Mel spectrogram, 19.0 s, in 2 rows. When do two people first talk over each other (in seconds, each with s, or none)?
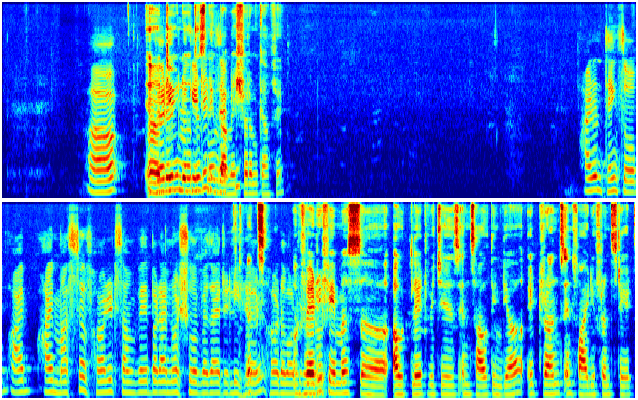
2.2 s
